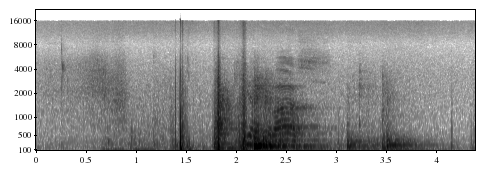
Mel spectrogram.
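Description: Wooden MDF boards being handled, with two sharp knocks a little over a second in, followed by a brief sound with a wavering pitch and a few lighter knocks near the end.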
